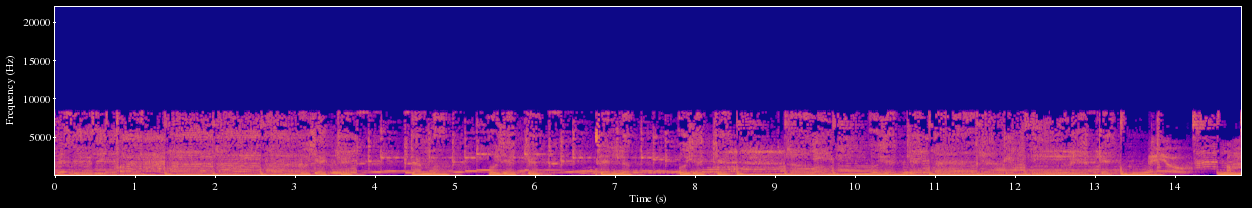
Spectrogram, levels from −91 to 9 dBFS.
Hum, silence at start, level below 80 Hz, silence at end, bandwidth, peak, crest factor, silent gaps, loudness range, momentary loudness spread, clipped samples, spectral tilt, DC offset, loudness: none; 0 s; -26 dBFS; 0 s; 8.8 kHz; -4 dBFS; 20 dB; none; 1 LU; 3 LU; under 0.1%; -4 dB/octave; under 0.1%; -24 LUFS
